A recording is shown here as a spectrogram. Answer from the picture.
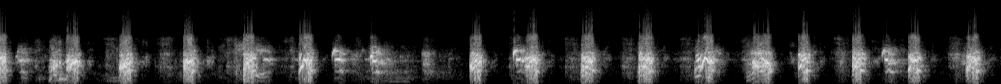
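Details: Baying a big sow hog, hog dogs Dixie and Dollie (the leopard dog Dollie still in training) give sharp barks nearly twice a second in a steady rhythm, with a short lull around four seconds.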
